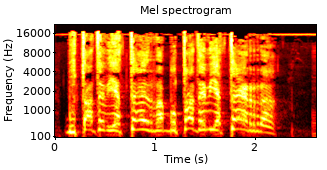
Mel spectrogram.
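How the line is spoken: Several voices shouting together. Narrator (Italian): Parecchie voci gridarono contemporaneamente

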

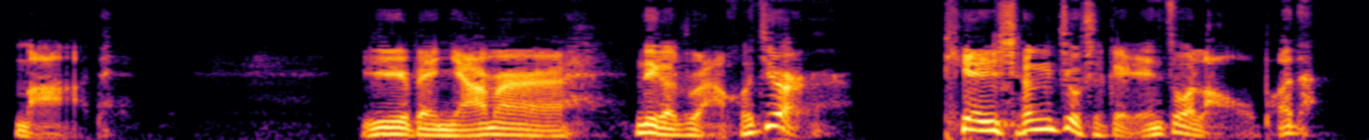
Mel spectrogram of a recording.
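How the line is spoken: Laughing. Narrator (Chinese): 笑着对一旁的三五九旅副旅长谭之林说

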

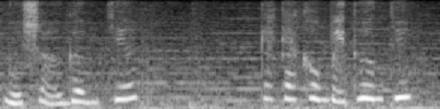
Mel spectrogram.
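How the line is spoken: Soft reply. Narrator (Vietnamese): A Cửu khẽ đáp

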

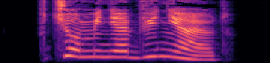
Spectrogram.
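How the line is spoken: Shouted. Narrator (Russian): Я крикнула

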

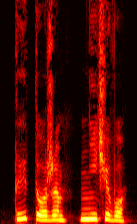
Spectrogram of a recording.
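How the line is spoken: Slightly trembling voice. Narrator (Russian): ответила я чуть дрогнувшим голосом

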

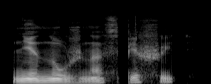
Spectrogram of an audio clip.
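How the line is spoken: Soft. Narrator (Russian): мягко сказала

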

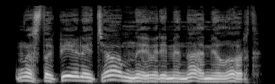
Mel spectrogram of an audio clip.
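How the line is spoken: Sighing. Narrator (Russian): вздохнула Акумура Дано

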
